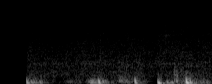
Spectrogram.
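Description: Dead silence that cuts to open room sound about a quarter second in, then a string of irregular low thuds and bumps picked up by a microphone.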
